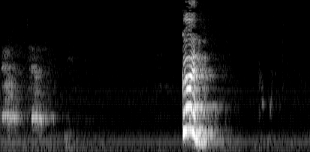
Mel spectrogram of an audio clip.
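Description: A woman's voice says the dog-training marker word "good" once, sharply and with a falling pitch, about two and a half seconds in. A faint, steady low hum sits underneath throughout.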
